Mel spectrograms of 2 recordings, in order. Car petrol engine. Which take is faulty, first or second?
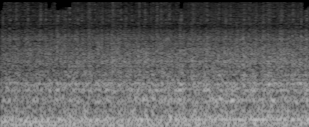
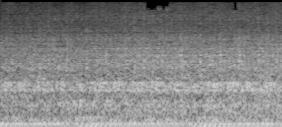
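second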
